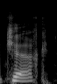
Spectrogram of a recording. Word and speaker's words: Kirk: Prononcé Kirk, bien sûr, sinon ça ne fait pas américain et donc ça fait ridicule.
